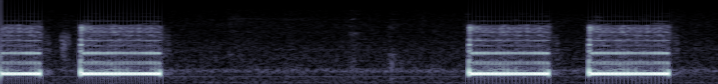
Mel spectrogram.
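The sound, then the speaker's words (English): An outgoing phone call rings unanswered: two double-burst ringback tones, each pair of short electronic buzzes separated by a pause of silence, clear with no voices. “He's not picking up.”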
